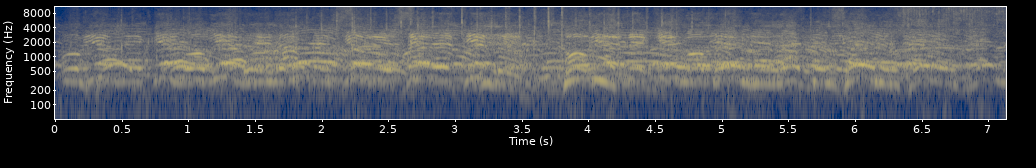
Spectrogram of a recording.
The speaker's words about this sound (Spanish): Según todos los expertos, el sistema actual es insostenible, mientras el eco de las manifestaciones suenan en la calle.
